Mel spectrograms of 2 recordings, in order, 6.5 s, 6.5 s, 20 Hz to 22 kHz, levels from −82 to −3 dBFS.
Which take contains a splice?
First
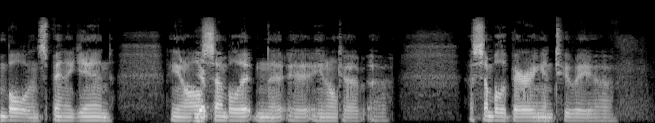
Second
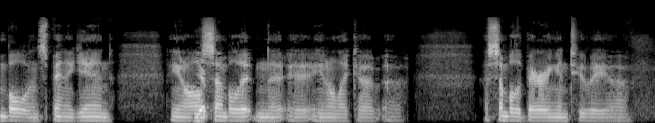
first; 1 cut; at 3.4 s

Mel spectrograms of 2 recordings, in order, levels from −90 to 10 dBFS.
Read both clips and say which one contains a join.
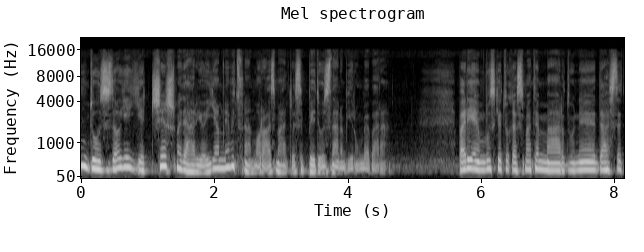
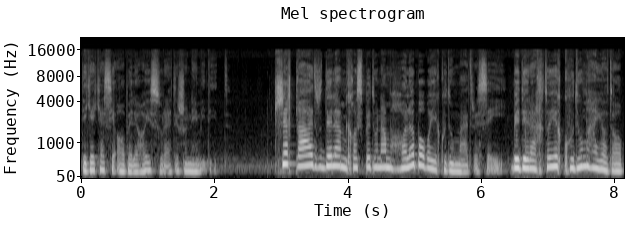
second; 1 cut; at 6.4 s

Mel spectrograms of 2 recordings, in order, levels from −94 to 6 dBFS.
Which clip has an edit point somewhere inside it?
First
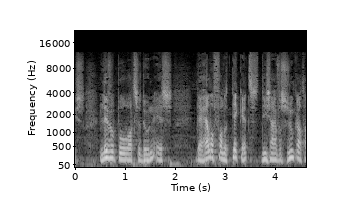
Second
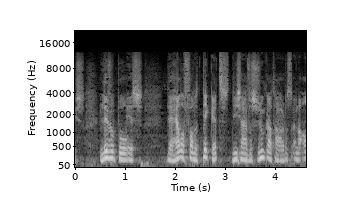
second; 1 cut; at 1.0 s

